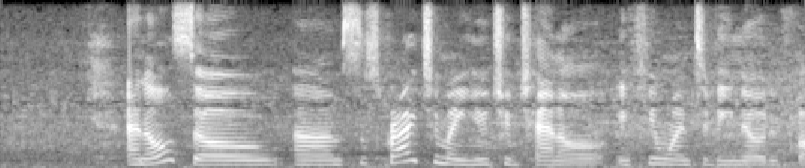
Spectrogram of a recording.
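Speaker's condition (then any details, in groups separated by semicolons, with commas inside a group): No condition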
